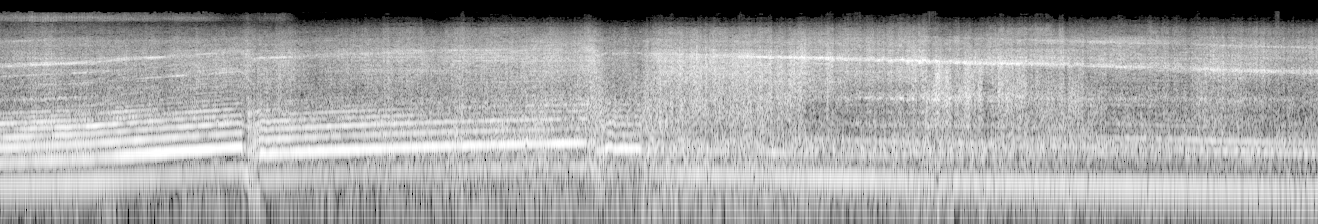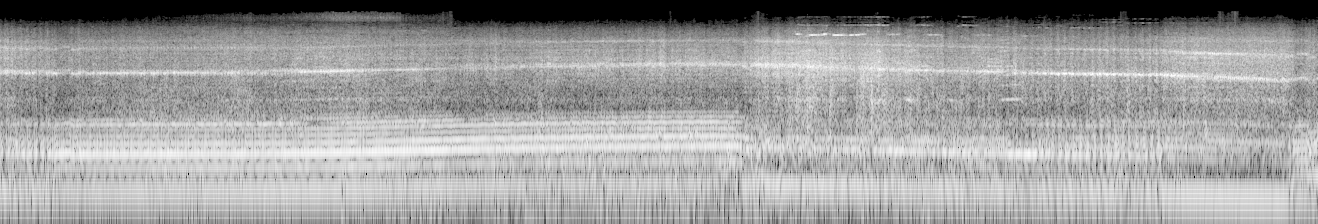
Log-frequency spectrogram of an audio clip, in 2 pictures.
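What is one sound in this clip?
A motorcycle engine roars close by, revving up through the gears.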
